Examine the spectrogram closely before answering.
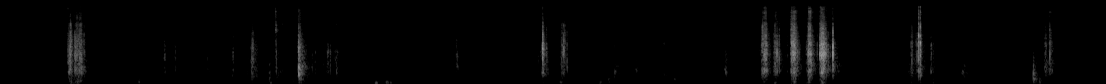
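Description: Plastic LEGO Technic pieces clicking and rattling as they are handled, picked from a parts tray and snapped together: scattered short clicks, with a quick run of rattling clicks about eight seconds in, the loudest part.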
